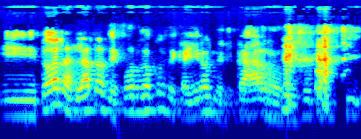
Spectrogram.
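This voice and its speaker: A young man with a Mexican Spanish accent tells a rowdy story in casual chat, swearing freely and piling on slang. His voice sits a little high. The recording sounds muffled and lo-fi. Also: brisk, fairly bright tone. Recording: dull lo-fi sound.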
